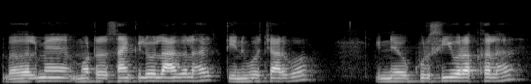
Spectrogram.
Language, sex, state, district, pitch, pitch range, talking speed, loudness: Maithili, male, Bihar, Samastipur, 160 Hz, 145-165 Hz, 160 wpm, -18 LUFS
